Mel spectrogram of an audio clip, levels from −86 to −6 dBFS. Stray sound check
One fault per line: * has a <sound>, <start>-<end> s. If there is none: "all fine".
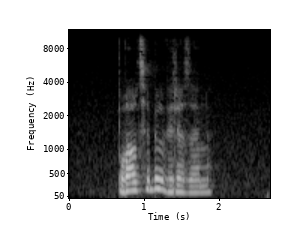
all fine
